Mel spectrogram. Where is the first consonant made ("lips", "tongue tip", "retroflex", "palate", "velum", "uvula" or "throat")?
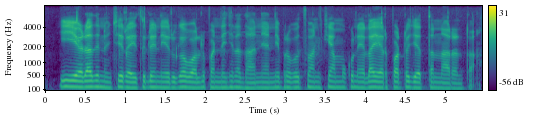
retroflex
